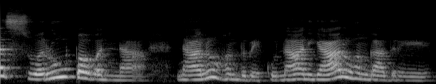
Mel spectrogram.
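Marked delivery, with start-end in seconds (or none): none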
